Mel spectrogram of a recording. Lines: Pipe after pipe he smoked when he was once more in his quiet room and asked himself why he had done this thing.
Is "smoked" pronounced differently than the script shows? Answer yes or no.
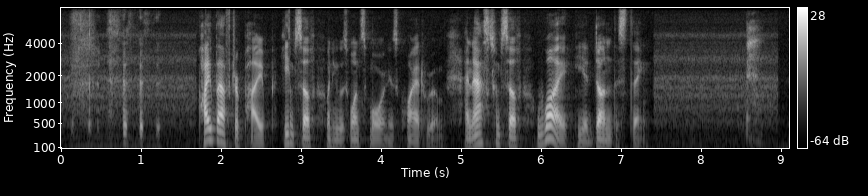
yes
